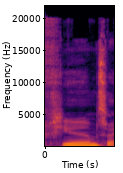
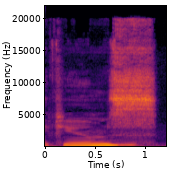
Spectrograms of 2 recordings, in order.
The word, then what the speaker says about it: fumes: That would say fum. I want fume, so I have an E to make the U say U. And I say fumes, and I have an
